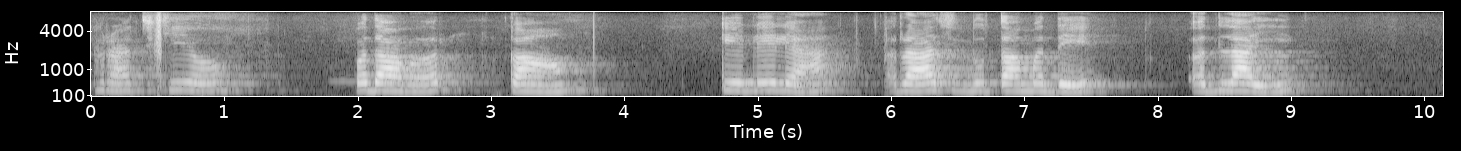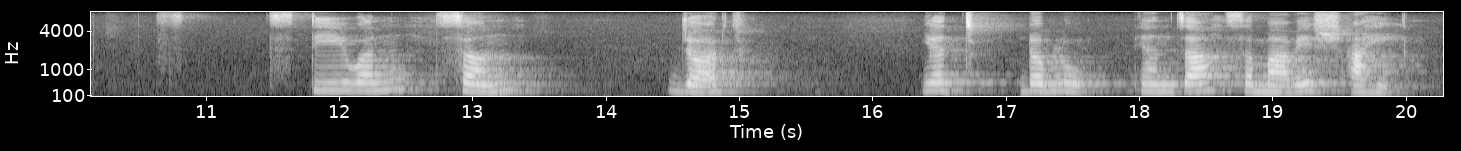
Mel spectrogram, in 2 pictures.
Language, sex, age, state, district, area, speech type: Marathi, female, 18-30, Maharashtra, Hingoli, urban, read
